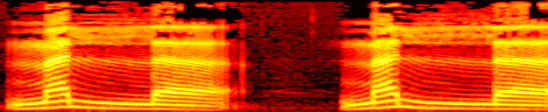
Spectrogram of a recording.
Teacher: یعنی دیگه هیچ اثری از نون ساکن باقی نمیمونه و کاملا دیگه در لام ادغام میشه و لام رو ما مشدد بیان میکنیم · Term: ادغام تامه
